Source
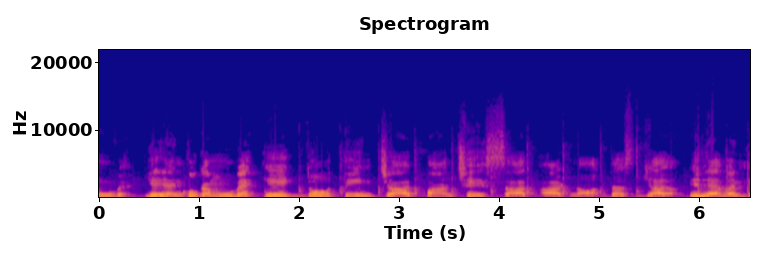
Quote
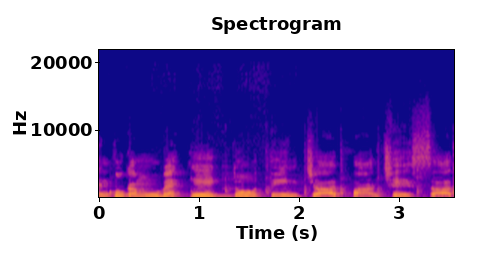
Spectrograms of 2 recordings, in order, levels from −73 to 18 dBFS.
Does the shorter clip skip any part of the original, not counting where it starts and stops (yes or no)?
no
